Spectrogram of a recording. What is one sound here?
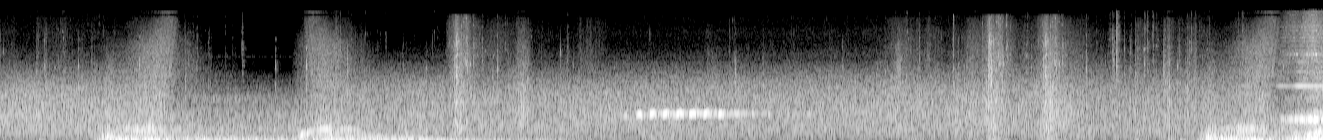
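A deep, rumbling whoosh swells and fades.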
